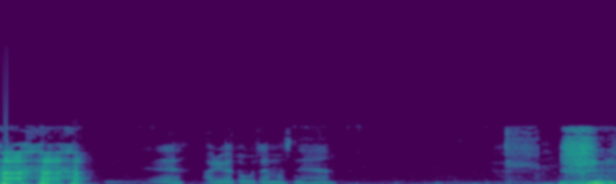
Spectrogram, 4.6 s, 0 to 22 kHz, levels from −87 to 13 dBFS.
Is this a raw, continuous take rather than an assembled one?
yes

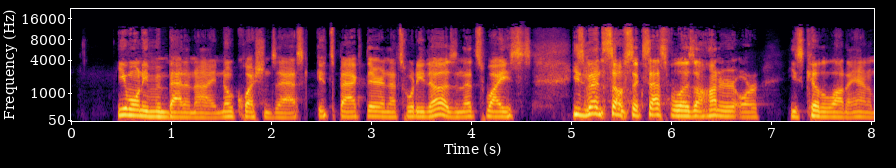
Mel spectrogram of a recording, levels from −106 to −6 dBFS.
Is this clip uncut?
no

